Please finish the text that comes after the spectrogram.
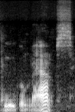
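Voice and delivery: breathy, slow whispered command. Real, not acted. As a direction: whisper it slowly to the phone.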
